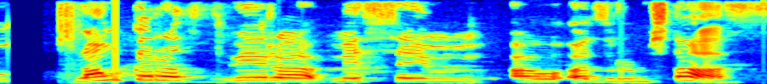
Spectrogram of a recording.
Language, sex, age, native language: Icelandic, female, 13, Icelandic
